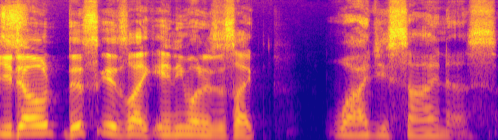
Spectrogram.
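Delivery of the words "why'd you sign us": understated, subdued, quiet delivery, getting quieter. Quoting a movie character's line, imitating an understated, quiet delivery. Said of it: "Understated, quiet".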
